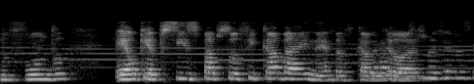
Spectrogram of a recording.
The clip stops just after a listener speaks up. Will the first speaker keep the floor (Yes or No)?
No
